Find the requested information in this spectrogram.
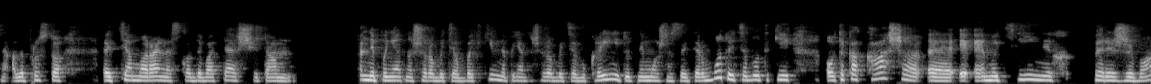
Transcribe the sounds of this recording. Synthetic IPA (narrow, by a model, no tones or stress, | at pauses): nɛʔɐlˠɛpɾɔst̪ɔ | t͡sʲamɔɾɑlʲnɐsklˠɐd̪ʊʋɑt̪ɛʃt͡ʃɔt̪ɑm | nepɔnʲat̪nɔʃt͡ʃɔɾɔbet͡sʲːɐwbɐtʲkʲiwnepɔnʲat̪nɔʃt͡ʃɔɾɔbet͡sʲːɐʋʊkɾɐjinʲit̪ut̪nɛmɔʒnɐznɐjt̪ɪɾɔbɔt̪ʊit̪sɛbʊlˠɔt̪ɐkʲɪjɔt̪t̪ːɐkɑkɑʃɐʔemɔt͡sʲijnɪx | peɾeʒɪʋɑ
